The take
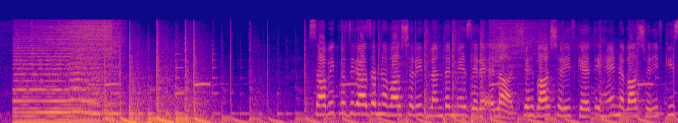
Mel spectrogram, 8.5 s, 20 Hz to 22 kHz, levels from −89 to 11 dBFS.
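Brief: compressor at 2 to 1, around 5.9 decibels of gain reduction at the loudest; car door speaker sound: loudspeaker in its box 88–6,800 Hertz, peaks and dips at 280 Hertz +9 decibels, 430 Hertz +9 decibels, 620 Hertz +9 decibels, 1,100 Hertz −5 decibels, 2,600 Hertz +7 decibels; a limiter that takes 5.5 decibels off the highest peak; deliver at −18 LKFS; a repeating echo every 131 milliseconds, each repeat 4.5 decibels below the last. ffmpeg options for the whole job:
ffmpeg -i in.wav -af "acompressor=threshold=-24dB:ratio=2,alimiter=limit=-18dB:level=0:latency=1,highpass=88,equalizer=frequency=280:width_type=q:width=4:gain=9,equalizer=frequency=430:width_type=q:width=4:gain=9,equalizer=frequency=620:width_type=q:width=4:gain=9,equalizer=frequency=1100:width_type=q:width=4:gain=-5,equalizer=frequency=2600:width_type=q:width=4:gain=7,lowpass=frequency=6800:width=0.5412,lowpass=frequency=6800:width=1.3066,aecho=1:1:131|262|393|524|655|786|917|1048|1179:0.596|0.357|0.214|0.129|0.0772|0.0463|0.0278|0.0167|0.01,volume=3.5dB" out.wav

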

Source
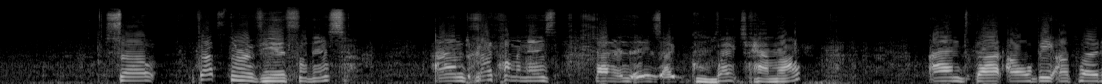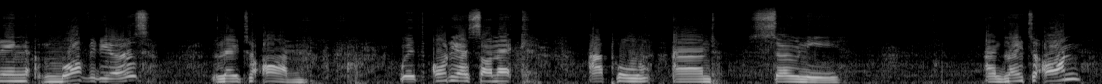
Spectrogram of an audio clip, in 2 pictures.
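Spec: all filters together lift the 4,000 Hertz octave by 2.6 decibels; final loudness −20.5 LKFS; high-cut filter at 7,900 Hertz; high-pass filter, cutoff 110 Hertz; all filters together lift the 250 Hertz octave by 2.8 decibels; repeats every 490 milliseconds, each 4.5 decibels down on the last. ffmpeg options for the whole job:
ffmpeg -i in.wav -af "highpass=110,lowpass=7900,equalizer=frequency=250:width_type=o:gain=4,equalizer=frequency=4000:width_type=o:gain=4,aecho=1:1:490|980|1470|1960|2450|2940|3430|3920|4410:0.596|0.357|0.214|0.129|0.0772|0.0463|0.0278|0.0167|0.01,volume=4dB" out.wav

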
